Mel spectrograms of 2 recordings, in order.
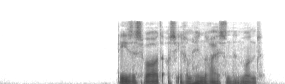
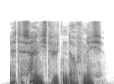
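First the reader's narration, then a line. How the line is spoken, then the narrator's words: Breathy whisper. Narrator (German): haucht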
